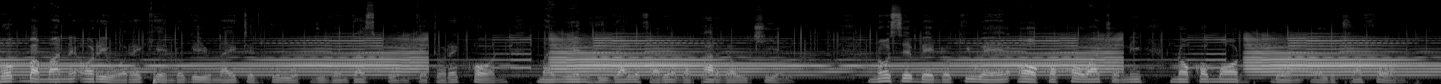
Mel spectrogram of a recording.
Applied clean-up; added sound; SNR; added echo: none; Guitar; -4 dB; none.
